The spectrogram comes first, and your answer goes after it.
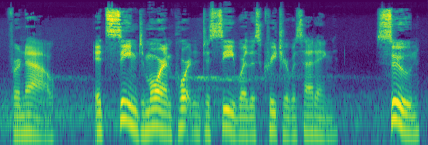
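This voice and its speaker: A man's voice: mid-range voice, sharp tone, slight background noise. A man narrating a dramatized adventure audiobook from a script as the storyteller.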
